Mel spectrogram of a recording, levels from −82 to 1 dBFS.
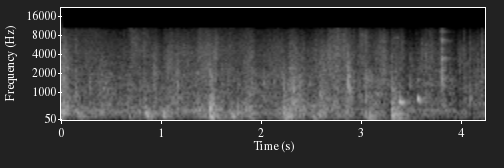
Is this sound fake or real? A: real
